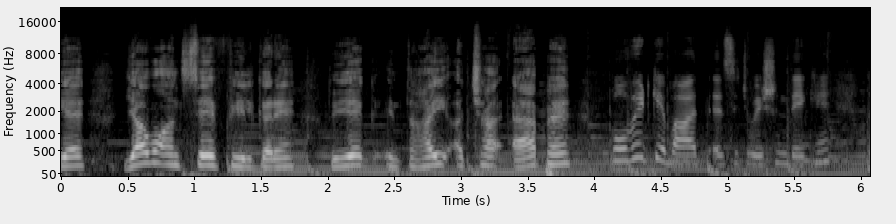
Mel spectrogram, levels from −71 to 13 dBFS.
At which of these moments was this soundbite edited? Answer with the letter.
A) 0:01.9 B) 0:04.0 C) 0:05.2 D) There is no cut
B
